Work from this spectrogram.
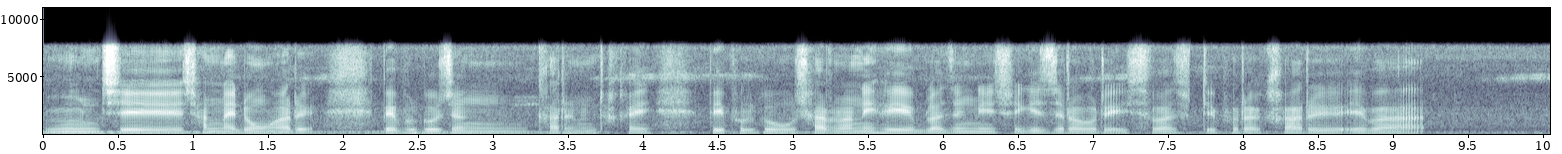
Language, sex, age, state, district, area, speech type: Bodo, male, 18-30, Assam, Kokrajhar, rural, spontaneous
